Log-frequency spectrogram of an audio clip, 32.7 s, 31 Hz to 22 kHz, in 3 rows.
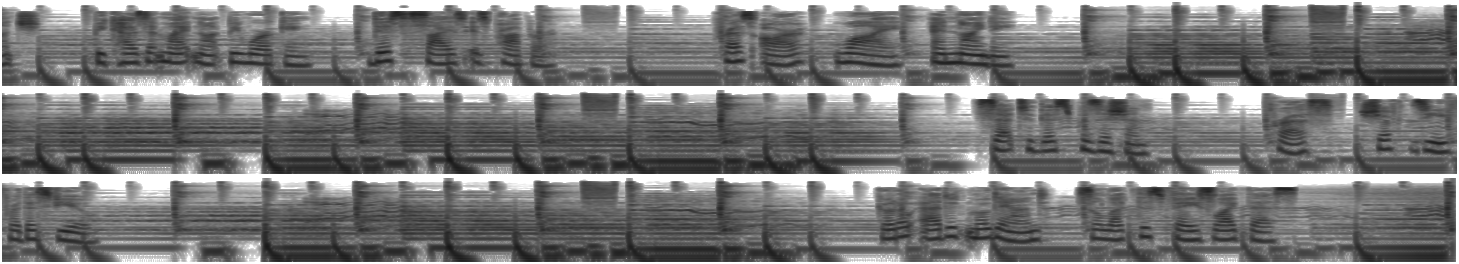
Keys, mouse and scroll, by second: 6.4 r, 9.4 g, 14.5 g, 21.2 shift+z, 21.9-22.6 scroll up 3, 22.6-23.5 scroll down 2, 23.5 scroll down 1, 23.6-24.7 middle drag, 24.7-25.4 scroll up 3, 25.4-28.4 shift+middle drag, 30.8 click, 31.9 drag.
